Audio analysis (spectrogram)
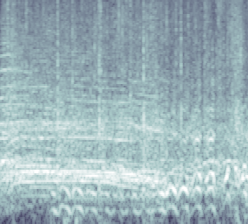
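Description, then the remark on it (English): A crowd applauds steadily and loudly for guest Michael Portillo, a dense wash of clapping with whoops and cheering voices rising over it throughout. “I know, but just, we can't applaud him on some... Mr. Michael Portillo!”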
